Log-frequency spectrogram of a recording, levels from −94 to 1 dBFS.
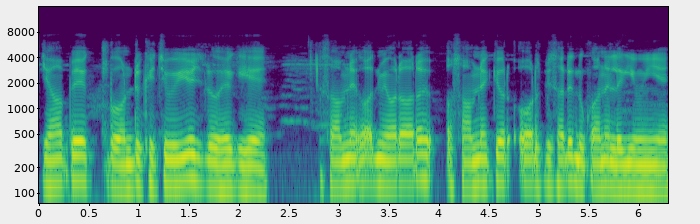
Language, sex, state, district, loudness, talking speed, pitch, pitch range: Hindi, male, Uttar Pradesh, Lucknow, -14 LUFS, 255 wpm, 125 Hz, 115-130 Hz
